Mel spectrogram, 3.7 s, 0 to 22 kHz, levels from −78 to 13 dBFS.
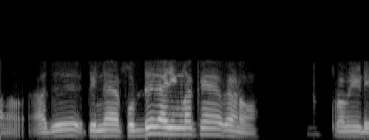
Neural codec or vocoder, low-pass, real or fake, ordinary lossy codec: none; 3.6 kHz; real; none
